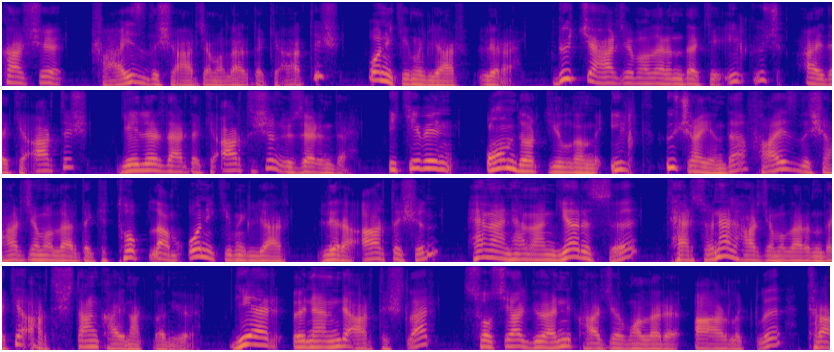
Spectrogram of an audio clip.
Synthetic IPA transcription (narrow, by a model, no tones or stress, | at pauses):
kʰaɾʃɯ | faːjizd̪ɯʃɯ̰ha̰ɾd͡ʒa̰ma̰lˠa̰ɾd̪acʰia̰ɾt̪ʰɯʃ | o̞nicʰimilʲja̰ɾlʲiɾa̰ | byt̪̚t͡ʃɛɦaɾd͡ʒamalˠaɾɯnd̪acʰiʔilʲcʰyt͡ʃajd̪acʰḭʔaɾt̪ʰɯʃ | ɟe̞lʲiɾlʲæɾd̪ecʰiʔaɾt̪ʰɯʃɯnyze̞ɾind̪ɛ̰ | icʰibin | o̞nd̪øɾt̪jɯlˠɯnilʲcʰ | yt͡ʃʰajɯnd̪afaːjɯzd̪ɯʃɯɦaɾd͡ʒamalˠaɾd̪acʰit̪ʰo̞plˠamo̞nicʰimilʲːja̰ɾ | lʲiɾɛ̰ʔaɾt̪ɯʃɯn | hemænɦemænjaɾɯsɯ | pʰæɾso̞nælʲɦaɾd͡ʒamalˠaɾɯnd̪acʰiʔaɾt̪ʰɯ̥ʃt̪ankʰajnaklˠanɯjo̞̰ | d̪ijæɾø̞nɛæmlʲiaɾt̪ʰɯʃlˠaɾ̥ | so̞sjalʲɟyvænlʲichaɾd͡ʒamalˠaɾɯaːɾlˠɯklˠɯt̪ʰɾa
